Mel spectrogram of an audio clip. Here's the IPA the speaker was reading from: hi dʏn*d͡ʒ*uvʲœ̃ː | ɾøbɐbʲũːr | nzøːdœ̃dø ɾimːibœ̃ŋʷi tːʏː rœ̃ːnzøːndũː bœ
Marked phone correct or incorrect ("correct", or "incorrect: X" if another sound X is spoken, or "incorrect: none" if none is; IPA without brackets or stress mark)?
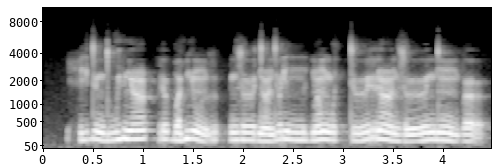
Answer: incorrect: d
